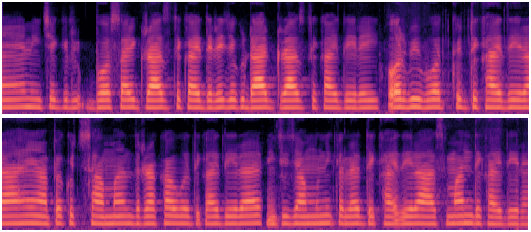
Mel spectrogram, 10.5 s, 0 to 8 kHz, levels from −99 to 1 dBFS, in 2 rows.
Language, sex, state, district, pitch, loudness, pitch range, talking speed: Hindi, female, Bihar, Jamui, 195 Hz, -29 LUFS, 190-200 Hz, 275 wpm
